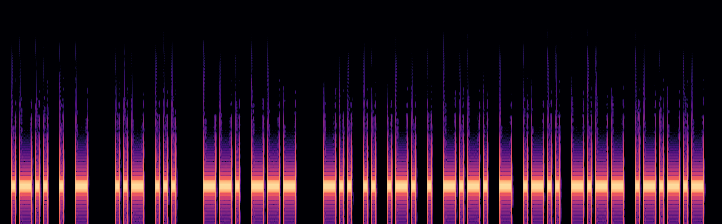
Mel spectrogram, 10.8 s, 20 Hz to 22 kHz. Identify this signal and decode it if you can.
Morse code, heard as a keyed tone, about 20 wpm, 700 Hz. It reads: LET US GO DIRECTLY.
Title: Sentences from Top 800 Words 20wpm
